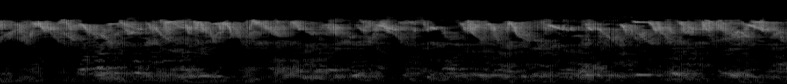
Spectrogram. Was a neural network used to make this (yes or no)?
yes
